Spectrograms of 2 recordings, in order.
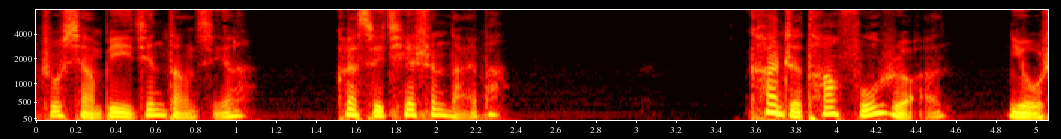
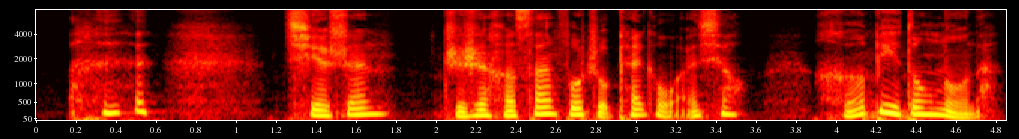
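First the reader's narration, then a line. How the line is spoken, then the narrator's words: Startled, coy muffled laugh. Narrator (Chinese): 孙九娘一惊 掩嘴娇笑道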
